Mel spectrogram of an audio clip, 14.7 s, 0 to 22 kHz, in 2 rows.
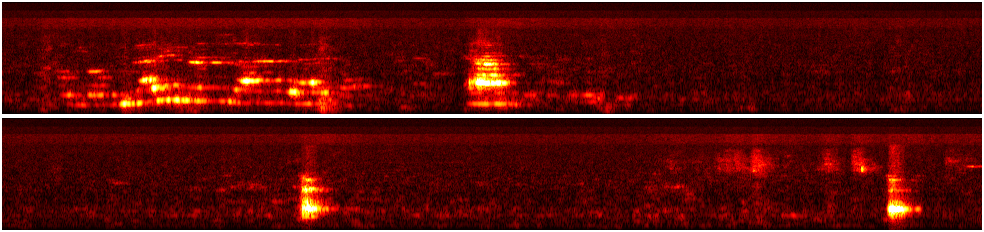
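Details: Cavalier King Charles Spaniel puppies in a home puppy pen on 12/13/22, meeting several bigger household dogs for socialization; after a stretch of human talk, three sharp single barks ring out several seconds apart in an otherwise quiet room.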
